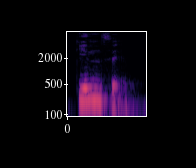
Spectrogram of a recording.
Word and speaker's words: quince: 15 किनसे, किनसे। Okay, spelling Q से स्टार्ट होगा, QUINCE, किनसे।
